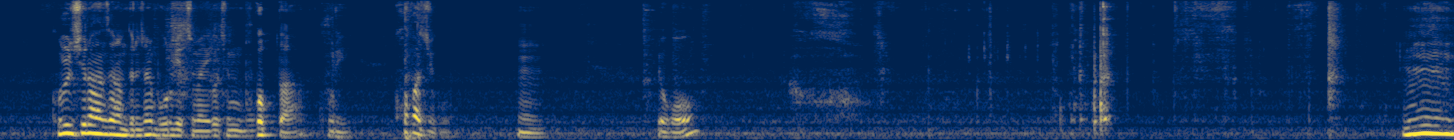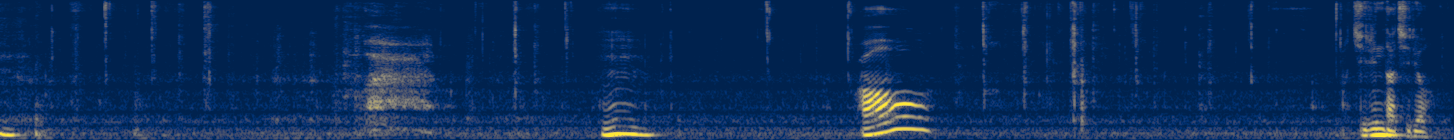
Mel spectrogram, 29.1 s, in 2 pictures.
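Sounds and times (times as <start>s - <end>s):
person humming mmm: 5.2s - 5.5s, 14.0s - 15.0s, 18.1s - 19.1s, 20.5s - 21.3s
wet chewing: 8.7s - 14.0s, 14.9s - 20.5s, 21.1s - 23.2s, 24.0s - 28.2s.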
